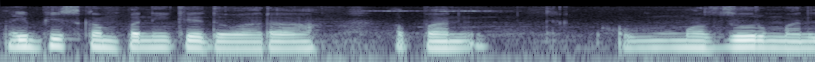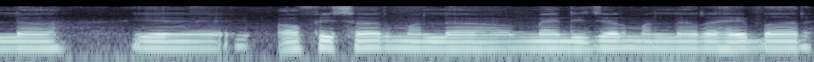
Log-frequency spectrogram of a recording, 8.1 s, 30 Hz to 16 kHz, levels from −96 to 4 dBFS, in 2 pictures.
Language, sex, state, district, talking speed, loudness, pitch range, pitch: Chhattisgarhi, male, Chhattisgarh, Rajnandgaon, 120 wpm, -15 LUFS, 125-135 Hz, 125 Hz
